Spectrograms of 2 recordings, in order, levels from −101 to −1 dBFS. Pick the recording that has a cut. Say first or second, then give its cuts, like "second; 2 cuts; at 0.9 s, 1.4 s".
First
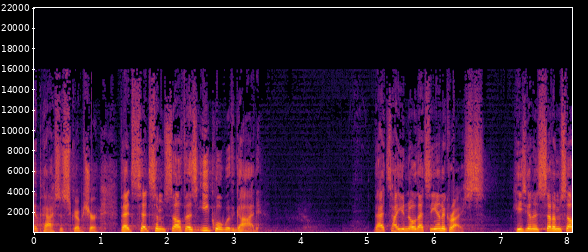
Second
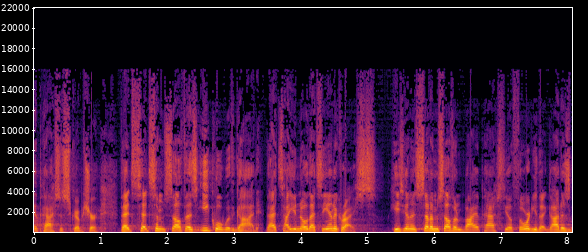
second; 2 cuts; at 3.4 s, 5.2 s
